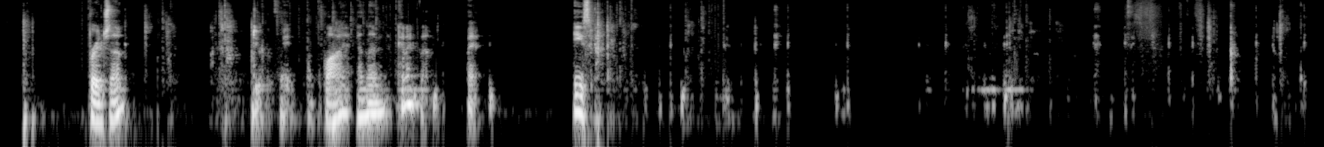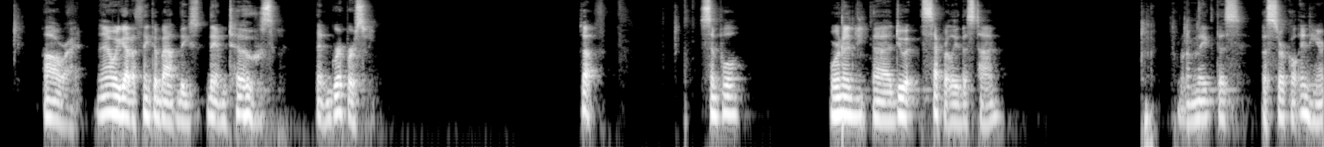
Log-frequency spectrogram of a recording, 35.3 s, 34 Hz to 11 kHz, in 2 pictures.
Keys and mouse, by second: 0.1 q, 0.9-7.3 drag, 2.0 Tab, 3.2 shift+d, 3.9 ctrl+a, 4.2 Tab, 4.7 ctrl+r, 7.9 ctrl+r, 9.1 ctrl+r, 9.7-19.3 drag, 14.0 ctrl+s, 26.6 Tab, 28.9 shift+a, 32.0-35.3 middle drag, 32.7 Tab, 33.3 shift+a.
